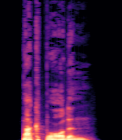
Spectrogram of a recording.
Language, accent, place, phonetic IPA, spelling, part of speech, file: German, Germany, Berlin, [ˈbakˌbɔʁdən], Backborden, noun, De-Backborden.ogg
- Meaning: dative plural of Backbord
